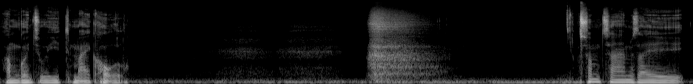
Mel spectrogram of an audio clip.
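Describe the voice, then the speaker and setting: A man's voice: sits low, steady tone, drawn-out words. A man hosting a solo podcast from a home setup, rambling and self-deprecating, swearing often and repeating himself, speaking close to the mic. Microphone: close home mic, sometimes too close.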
